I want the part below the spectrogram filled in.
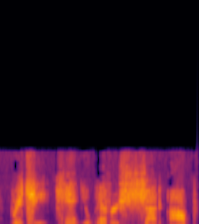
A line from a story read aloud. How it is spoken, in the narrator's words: Eddie hissed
